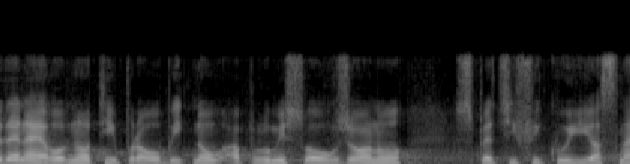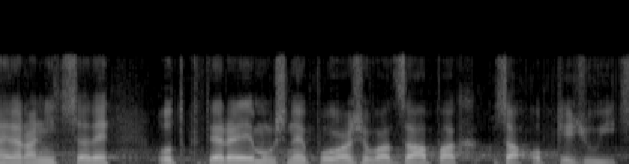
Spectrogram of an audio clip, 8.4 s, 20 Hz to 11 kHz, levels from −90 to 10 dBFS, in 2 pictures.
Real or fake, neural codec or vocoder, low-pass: fake; codec, 16 kHz, 0.9 kbps, LongCat-Audio-Codec; 7.2 kHz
